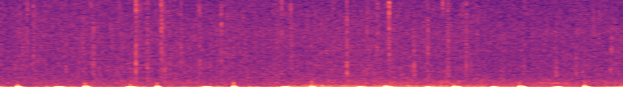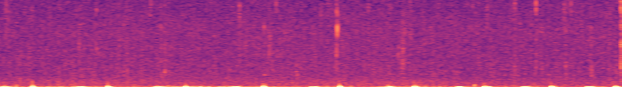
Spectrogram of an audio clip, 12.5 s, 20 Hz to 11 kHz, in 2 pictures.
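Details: Heartbeat played during an ASMR stream: steady low thumps in pairs, about 80 beats a minute, over faint room noise; a normal heartbeat.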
